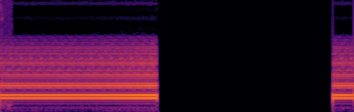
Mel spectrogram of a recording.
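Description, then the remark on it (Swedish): A steady electronic telephone ringback tone on a call to a mother sounds for about a second and a half, falls silent for a similar stretch, then starts again. It is clear, with no voices. “Jag ringer min mamma och säger att Tom är borta och att jag är orolig för honom.”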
